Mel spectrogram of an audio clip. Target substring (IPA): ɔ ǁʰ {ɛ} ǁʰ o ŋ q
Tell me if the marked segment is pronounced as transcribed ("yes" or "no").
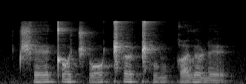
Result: no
